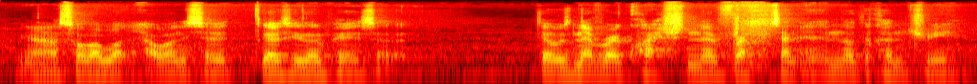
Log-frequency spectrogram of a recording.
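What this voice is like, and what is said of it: British accent. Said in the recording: “British accent. ... I have a British accent.”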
